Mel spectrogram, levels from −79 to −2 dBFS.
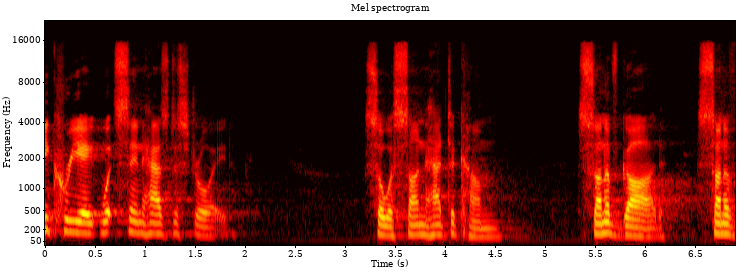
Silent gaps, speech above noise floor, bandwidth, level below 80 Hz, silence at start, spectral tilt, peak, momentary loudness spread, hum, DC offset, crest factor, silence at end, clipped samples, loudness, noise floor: none; 36 dB; 16 kHz; -74 dBFS; 0 s; -3.5 dB/octave; -10 dBFS; 14 LU; none; under 0.1%; 22 dB; 0 s; under 0.1%; -30 LUFS; -65 dBFS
